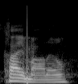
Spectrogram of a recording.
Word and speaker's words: Caimano: Is it Caimano? It's close. It's Caimano. Okay.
